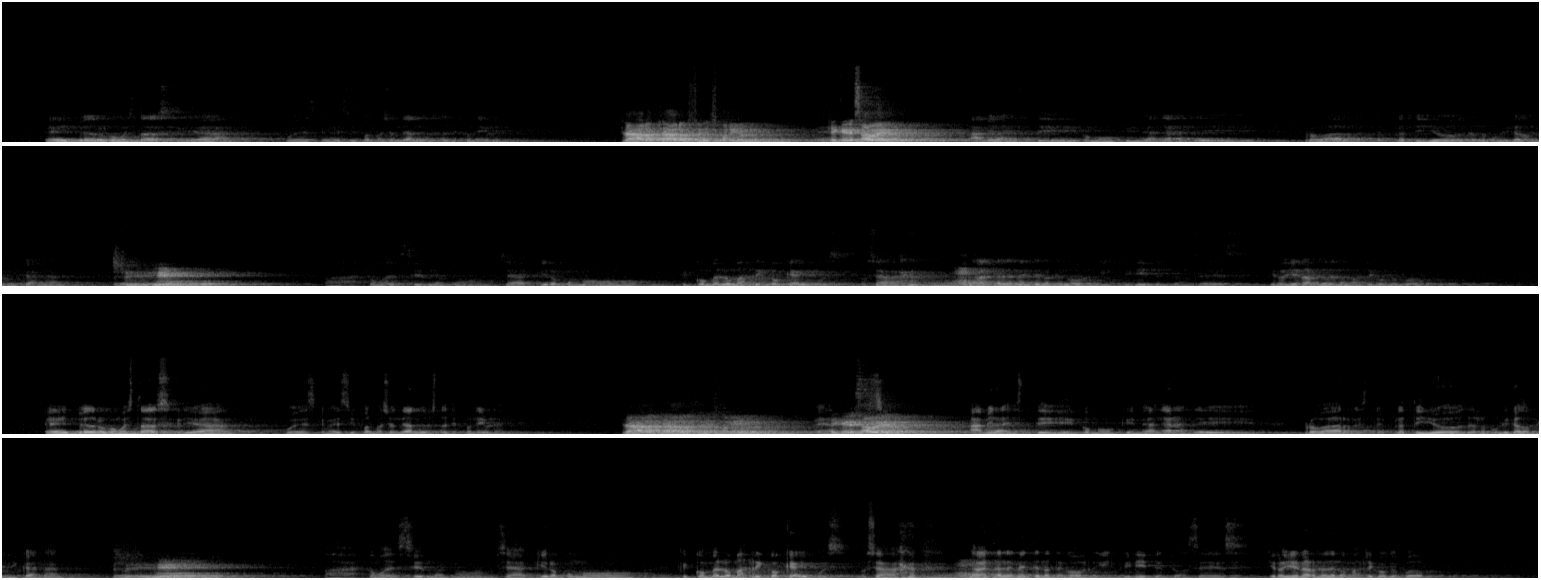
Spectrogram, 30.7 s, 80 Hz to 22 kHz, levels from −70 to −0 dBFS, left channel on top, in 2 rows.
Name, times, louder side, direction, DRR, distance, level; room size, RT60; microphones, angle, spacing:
voice 1, 0.4-2.4 2.8-5.1 8.1-9.1 9.7-12.6 13.0-16.0 16.5-17.7 18.6-21.7 22.2-29.6, right 2 dB, 55° right, 8 dB, 0.7 m, -37 dB
voice 2, 6.2-7.6 8.3-9.0 16.5-17.1 24.9-25.1, left 1 dB, 85° left, 0 dB, 1.6 m, -29 dB
13.5 x 5.4 x 6.7 m, 2.5 s
head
